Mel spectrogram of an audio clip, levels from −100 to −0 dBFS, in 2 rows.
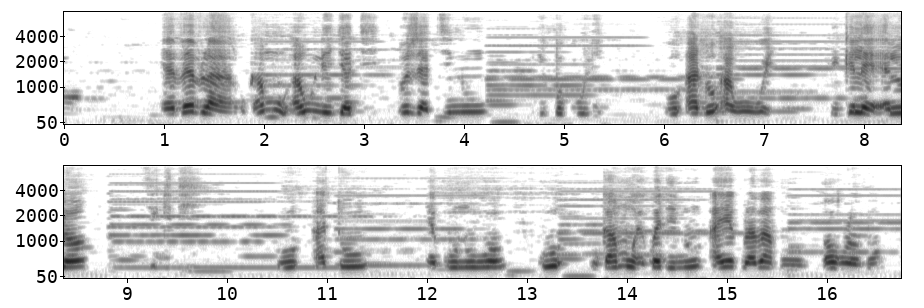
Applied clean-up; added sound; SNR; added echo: classical method Wiener filter.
